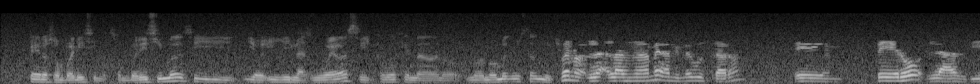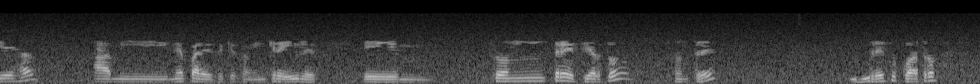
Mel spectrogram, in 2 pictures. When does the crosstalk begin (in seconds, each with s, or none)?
none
